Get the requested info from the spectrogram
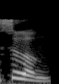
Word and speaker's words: Xưởng: Như ông gì, viết liền, không đọc Vĩnh Nhật, mà đọc là Xưởng.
